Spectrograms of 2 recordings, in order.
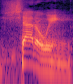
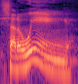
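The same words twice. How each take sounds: First: "shadowing" stressed on the first syllable, SHAdowing, falling lower; correct tonic stress. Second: "shadowing" leaning on the end, shadoWING; wrong syllable stress. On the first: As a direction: hit SHA and let the rest of "shadowing" drop. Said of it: "la syllabe derrière est porteuse". (« shadowing » accentué sur la première syllabe) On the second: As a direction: drag out the last syllable of "shadowing". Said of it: "si vous appuyez pas sur la bonne syllabe". (« shadowing » mal accentué, appuyé sur la fin) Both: Shown as a demonstration.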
